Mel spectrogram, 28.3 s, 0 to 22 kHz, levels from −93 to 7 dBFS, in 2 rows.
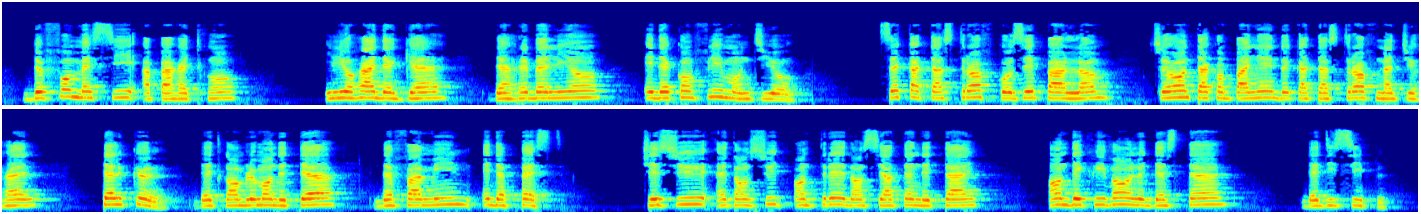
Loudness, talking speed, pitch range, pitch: -21 LUFS, 105 wpm, 190-215 Hz, 200 Hz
